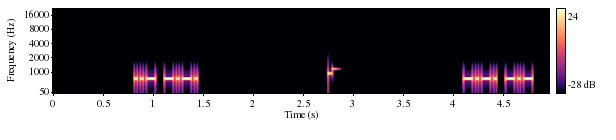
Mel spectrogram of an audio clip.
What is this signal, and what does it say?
Morse code, heard as a keyed tone, about 41 wpm, 700 Hz. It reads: UC CK
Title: Top Two Letter Combinations in Words 40wpm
